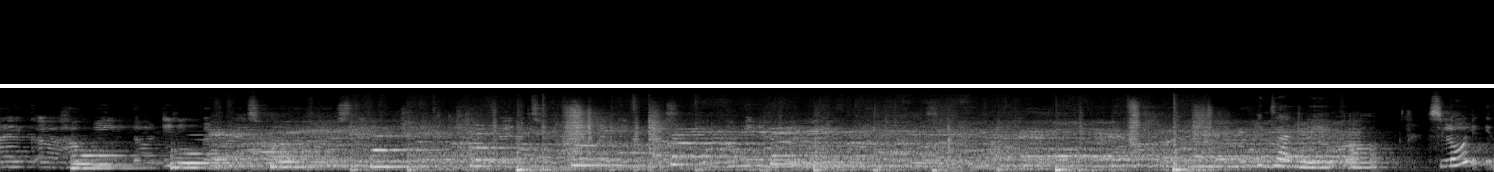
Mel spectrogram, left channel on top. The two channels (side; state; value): left; silent; digital silence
